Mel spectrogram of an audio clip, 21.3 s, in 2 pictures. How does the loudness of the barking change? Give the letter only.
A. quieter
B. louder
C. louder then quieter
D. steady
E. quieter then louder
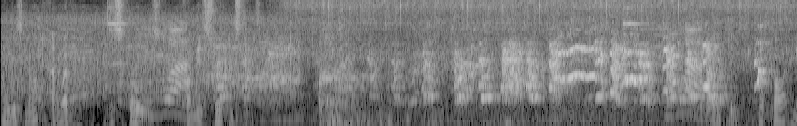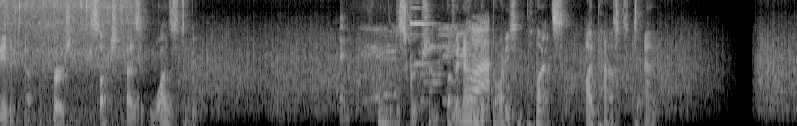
B.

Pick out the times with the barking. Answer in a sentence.
The barking can be heard from 2.8 to 10.2 s.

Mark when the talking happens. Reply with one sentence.
You can hear the talking from 0.0 to 3.5 s, from 9.3 to 13.3 s and from 15.7 to 19.4 s.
